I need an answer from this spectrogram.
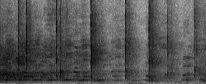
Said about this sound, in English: round of applause for that stimulating, very stimulating judging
